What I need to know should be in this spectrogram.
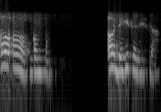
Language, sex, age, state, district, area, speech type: Assamese, female, 18-30, Assam, Goalpara, urban, conversation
